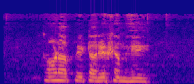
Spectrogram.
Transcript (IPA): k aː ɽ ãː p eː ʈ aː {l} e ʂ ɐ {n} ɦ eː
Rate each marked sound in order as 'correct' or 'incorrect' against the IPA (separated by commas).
incorrect, incorrect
